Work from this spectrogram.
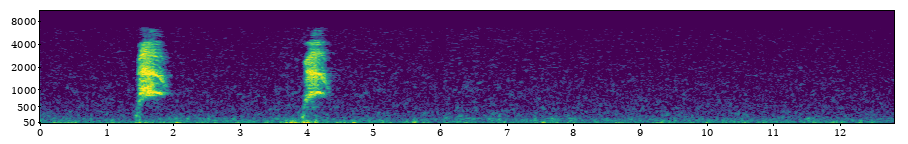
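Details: Fox out of view beyond a hedge, repeatedly vocal: two rasping, shrieking screams spaced about two and a half seconds apart, followed by roughly eight seconds of low background noise.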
